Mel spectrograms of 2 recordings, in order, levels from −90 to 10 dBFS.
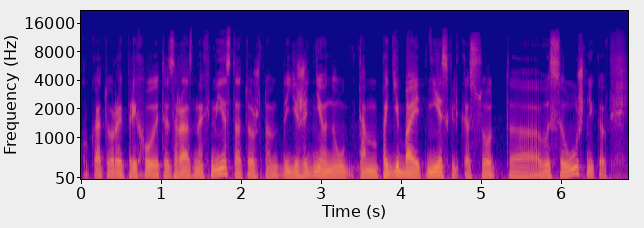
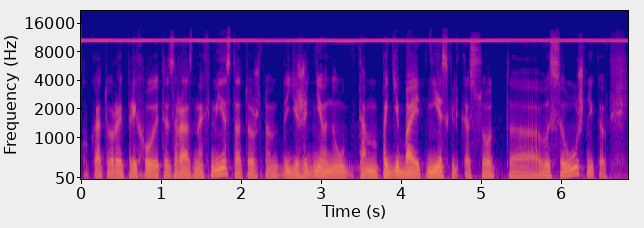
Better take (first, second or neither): first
